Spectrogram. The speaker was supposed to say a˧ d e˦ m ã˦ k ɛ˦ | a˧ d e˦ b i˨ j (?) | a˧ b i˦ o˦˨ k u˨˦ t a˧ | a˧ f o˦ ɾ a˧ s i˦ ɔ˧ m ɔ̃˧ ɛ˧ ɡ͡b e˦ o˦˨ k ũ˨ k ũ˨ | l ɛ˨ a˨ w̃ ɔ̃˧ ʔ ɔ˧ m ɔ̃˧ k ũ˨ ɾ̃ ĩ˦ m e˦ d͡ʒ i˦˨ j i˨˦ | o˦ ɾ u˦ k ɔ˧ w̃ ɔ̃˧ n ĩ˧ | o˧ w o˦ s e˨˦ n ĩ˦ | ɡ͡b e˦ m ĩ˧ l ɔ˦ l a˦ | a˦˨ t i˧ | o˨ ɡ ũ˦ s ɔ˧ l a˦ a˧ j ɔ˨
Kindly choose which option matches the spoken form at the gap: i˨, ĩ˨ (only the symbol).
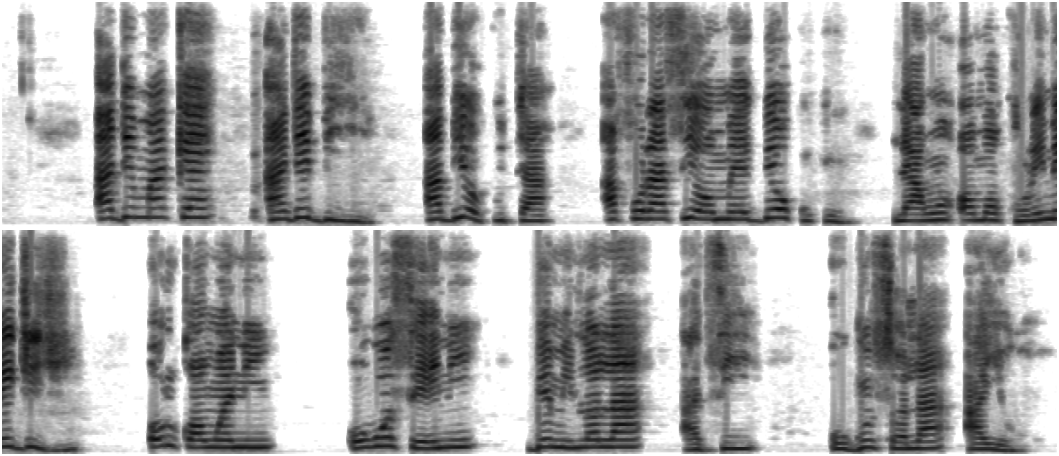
i˨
